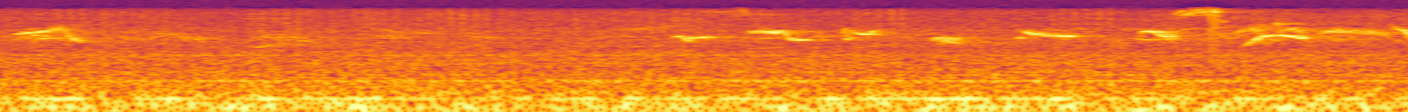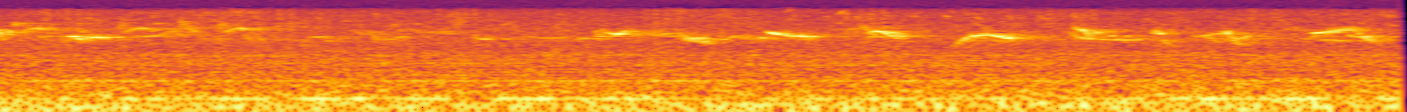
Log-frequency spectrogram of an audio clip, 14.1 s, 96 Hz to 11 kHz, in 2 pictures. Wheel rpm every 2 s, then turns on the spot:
0, 0, 0, 0, 0, 0, 0.
none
